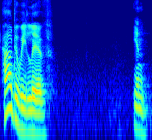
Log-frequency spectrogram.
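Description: Slow, lively-pitched male preacher. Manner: earnest preaching with swings between loud emphasis and soft low lines; leads the congregation in call-and-response. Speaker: pastor. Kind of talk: sermon.

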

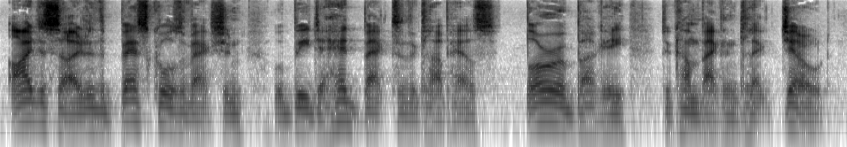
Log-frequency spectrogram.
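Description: A man's voice: low voice, expressive, fast talker, a bit bright. A man voicing an elderly grandfather who tells a rambling, earnest tale. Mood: rueful. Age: older. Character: chatty elderly grandfather, injured golfer.

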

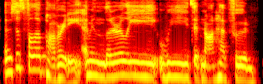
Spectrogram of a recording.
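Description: A woman's voice: on the low side, normal speed, no echo. A woman from the Philippines, a guest on a podcast, telling her life story earnestly and laughing easily. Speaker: interview guest. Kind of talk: personal testimony in interview.

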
